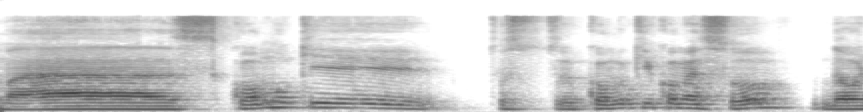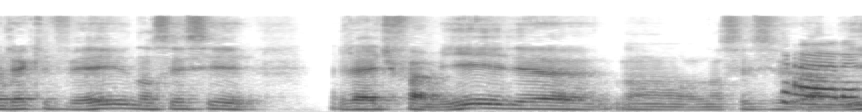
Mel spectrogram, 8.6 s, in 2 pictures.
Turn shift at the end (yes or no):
no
